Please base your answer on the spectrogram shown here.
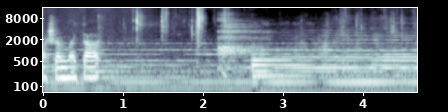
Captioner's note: pod cracking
